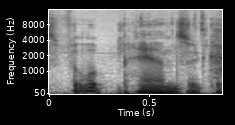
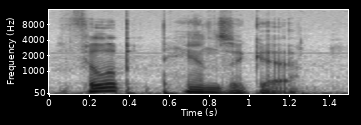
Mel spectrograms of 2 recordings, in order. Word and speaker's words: Philip Panzica: Yes, Philip Panzica. – How would you spell that last name? – P-A-N-Z-I-C-A. Philip Panzica.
